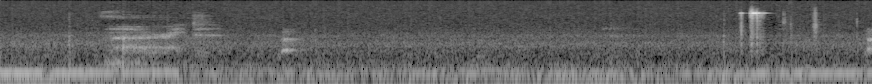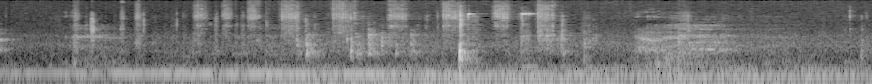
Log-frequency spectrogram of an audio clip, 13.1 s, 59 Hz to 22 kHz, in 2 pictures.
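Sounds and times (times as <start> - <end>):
tools and bolts clinking: 5.4 - 6.2, 7.4 - 11.1
steady low hum: 6.8 - 13.0.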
